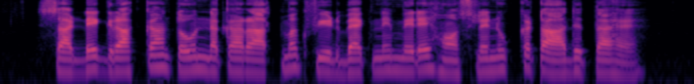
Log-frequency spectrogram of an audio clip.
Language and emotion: Punjabi, sad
